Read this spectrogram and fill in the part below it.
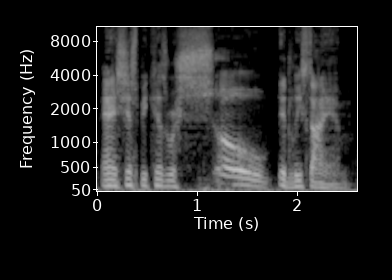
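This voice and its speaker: A man's voice: mid-range voice, big pitch swings, moderate pace, a bit bright. A man telling anecdotes in casual podcast chat as a guest voice actor.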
